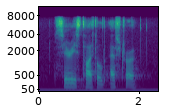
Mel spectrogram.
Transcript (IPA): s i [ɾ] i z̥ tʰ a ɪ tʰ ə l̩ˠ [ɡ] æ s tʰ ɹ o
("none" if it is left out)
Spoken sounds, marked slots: ɹ, d

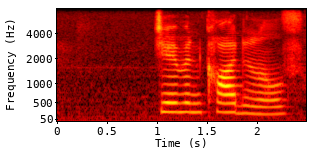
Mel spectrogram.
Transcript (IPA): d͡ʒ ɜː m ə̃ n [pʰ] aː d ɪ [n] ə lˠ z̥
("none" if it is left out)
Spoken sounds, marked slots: kʰ, n

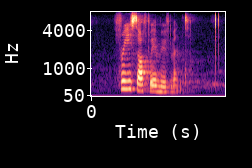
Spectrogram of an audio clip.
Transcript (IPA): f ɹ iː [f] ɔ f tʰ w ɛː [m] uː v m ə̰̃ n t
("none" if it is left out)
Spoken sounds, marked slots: s, m

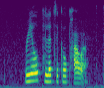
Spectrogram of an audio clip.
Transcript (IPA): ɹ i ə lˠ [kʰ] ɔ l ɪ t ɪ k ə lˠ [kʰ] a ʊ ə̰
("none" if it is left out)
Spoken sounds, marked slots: pʰ, pʰ

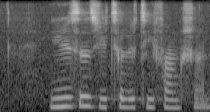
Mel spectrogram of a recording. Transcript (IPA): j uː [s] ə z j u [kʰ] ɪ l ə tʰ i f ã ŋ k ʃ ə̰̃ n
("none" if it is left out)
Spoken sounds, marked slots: z, tʰ

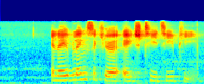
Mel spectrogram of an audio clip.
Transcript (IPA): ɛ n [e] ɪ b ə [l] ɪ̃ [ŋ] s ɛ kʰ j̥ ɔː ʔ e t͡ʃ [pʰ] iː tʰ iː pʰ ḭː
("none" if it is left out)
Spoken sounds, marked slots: e, l, ŋ, tʰ

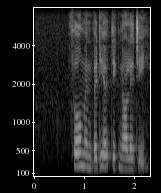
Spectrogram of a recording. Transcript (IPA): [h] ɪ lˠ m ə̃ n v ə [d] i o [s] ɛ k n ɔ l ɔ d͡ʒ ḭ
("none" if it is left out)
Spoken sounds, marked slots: f, d, t

